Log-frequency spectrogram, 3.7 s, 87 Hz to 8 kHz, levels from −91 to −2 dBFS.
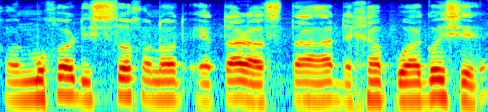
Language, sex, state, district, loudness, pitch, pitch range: Assamese, male, Assam, Sonitpur, -14 LUFS, 150 Hz, 145-155 Hz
